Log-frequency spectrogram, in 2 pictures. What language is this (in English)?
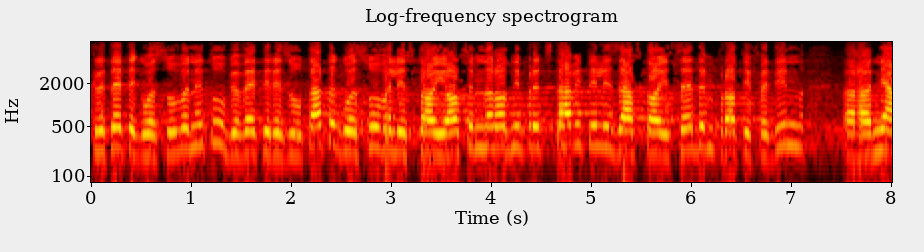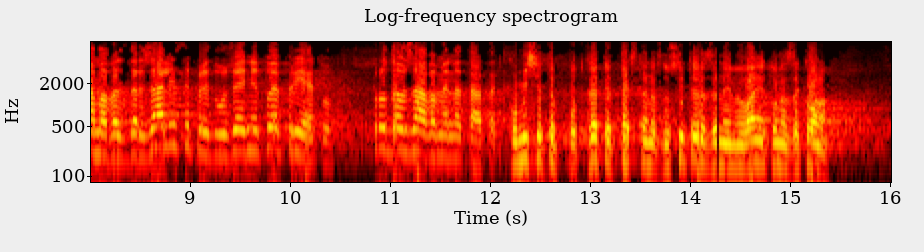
Bulgarian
